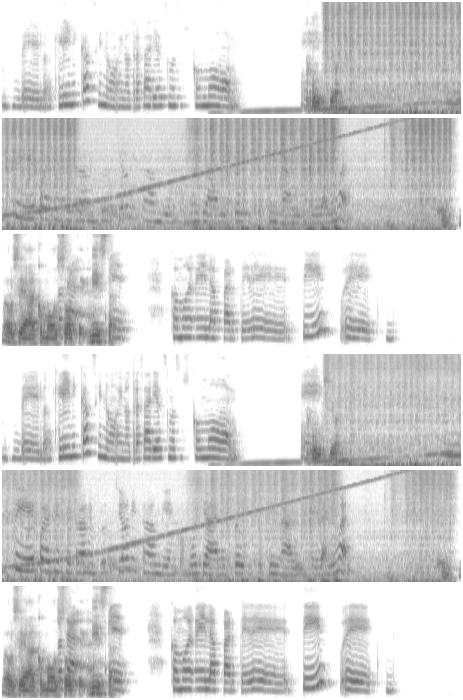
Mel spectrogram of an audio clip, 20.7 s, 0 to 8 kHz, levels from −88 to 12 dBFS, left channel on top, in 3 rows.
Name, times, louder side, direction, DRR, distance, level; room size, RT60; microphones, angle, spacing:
voice 1, 0.0-3.6 4.5-5.0 6.6-12.2 14.6-15.6 16.0-19.7, right 4 dB, 80° right, 0.6 m, -42 dB
sound 1, 3.1-14.5, equal, 10° right, 1.1 m, -47 dB
voice 2, 4.6-5.2 13.4-15.5, equal, 10° left, 0.5 m, -33 dB
sound 2, 4.8-13.6, left 7 dB, 80° left, 0.9 m, -34 dB
8.6 x 3.3 x 3.7 m
head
